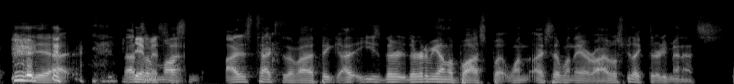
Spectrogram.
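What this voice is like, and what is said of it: Rough, worn-out voice. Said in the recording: “My voice is fucked. I sound like Chris Collingsworth.”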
